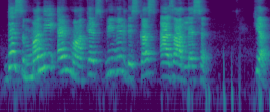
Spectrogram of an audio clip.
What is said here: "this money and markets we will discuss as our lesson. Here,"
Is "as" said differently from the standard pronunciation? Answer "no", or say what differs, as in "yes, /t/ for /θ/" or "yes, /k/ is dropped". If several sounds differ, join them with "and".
no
